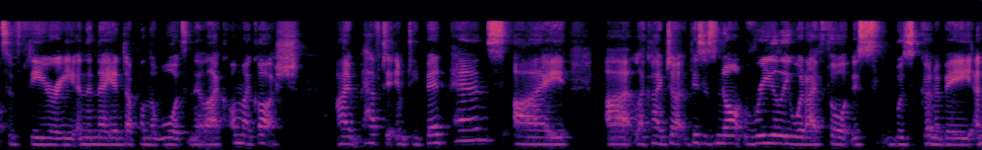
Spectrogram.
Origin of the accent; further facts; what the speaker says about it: Glebe, New South Wales, Australia; now in Bondi, Australia; I grew up, I live in Bondi area now, but I grew up in Glebe and I miss Glebe. I loved growing up there. It was a very good place to grow up in terms of location.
